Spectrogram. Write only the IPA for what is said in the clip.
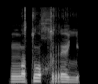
ŋ ʌ t u χ r e ʎ

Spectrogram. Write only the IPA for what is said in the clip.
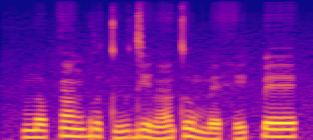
n ɔ˧ k ã˦ ɡ͡b o˦˨ t u˨˦ d e˦˨ l ã˨˦ t o˦˨ m ɛ˨ h e˨˦ k͡p ɛ˦

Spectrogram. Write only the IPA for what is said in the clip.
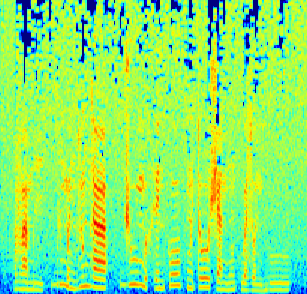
v ã˨ m i˨ | b i˦ m ɛ˨ ŋ z ũ˦ ŋ z a˦ | d͡ʒ uː˦ m ʊ˨ h e˨ n k oː˦ kʷ ĩ˨ t oː˦ ʃ a˨ n ɡʷ ĩ˨ kʷ a˨ z o˨ n b uː˦

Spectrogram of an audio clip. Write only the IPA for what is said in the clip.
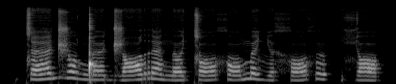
c æ d͡ʒ ɔ ŋ͡ǃ ɜ d͡ʒ ɑ r æ n ʌ c ɔ x ɔ m ɜ ʎ ə x ɔ x ʊ | ç ɒ

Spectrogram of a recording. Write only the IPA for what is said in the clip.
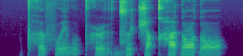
pʰ ə˨ f ʊ˩ e̯ w ʊ˩ pʰ ə˞˨ r d͡z ʊ˦ t͡ʃ ɪ˨ qʰ ɪ˦ ɗ ɔ˦ ɗ ɔ˨

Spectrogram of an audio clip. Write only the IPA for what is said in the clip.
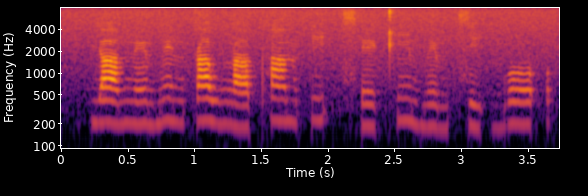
p j a˧ n̪ ẽ˧ b ẽ˥˧ n k a˥˧ w ŋ a˨˩ pʰ ã˥˧ m k i˦ ʔ t͡sʰ e˨˩ kʰ ĩ˥˧ b ẽ˨˩ m t͡s i˨ ʔ b o˦ ʔ

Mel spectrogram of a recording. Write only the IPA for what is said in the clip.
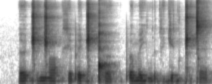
ɜ˨˦ ɡ͡ǁ ɜ˦ ŋ͡ǁ ɒ˦ | x ɛ˨ pʼ ɛ˦ ɡ͡ǁ ɪ˦˨ ǃʰ ʌ˦˨ | pʼ ʌ˦ m ɛ˦ j u˨ ɾ ə˨ ɡʱ ɪ˨ ɡʲ æ˦˨ ɡ u˦ ɡ͡ǁ ɛ˦ ǀ æ˨

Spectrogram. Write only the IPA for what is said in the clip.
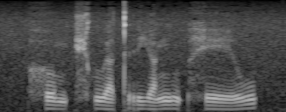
h o˨˩ m t͡ɕʰ u˩˦ a̯ t r i˩˦ a̯ ŋ u˨˩ ʔ h eː˩˦ w

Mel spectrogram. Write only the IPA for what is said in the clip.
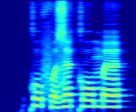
k o˦ f ə˨ z ɛ˦ k oː˦ m ɛ˦

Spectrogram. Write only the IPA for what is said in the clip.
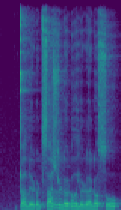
ʈ a l ɪ ə̯ ɽ ɔ ɳ s a ɮ o ɳ ɤ ɽ o ə̯ j ɤ ɭ a ɳ ɔ s o

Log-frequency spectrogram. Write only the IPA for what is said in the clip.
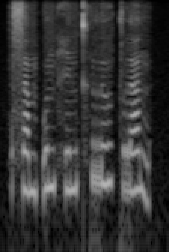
s a˦˥ m ʔ u˦˥ n h i˦˥ n kʰ r ɯː˥˩ k r a˥˩ n

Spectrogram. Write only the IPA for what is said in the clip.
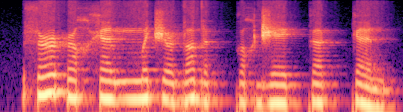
s ə˞ h ə˞ χ x ɛ l mː ə t͡ʃ ə˞ d ʌ d ə kː ʊ χ d͡ʒ e kː ɜ kː ɛ n

